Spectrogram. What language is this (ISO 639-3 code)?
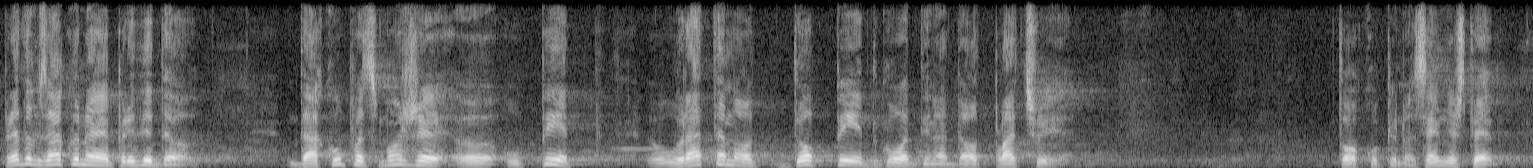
srp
